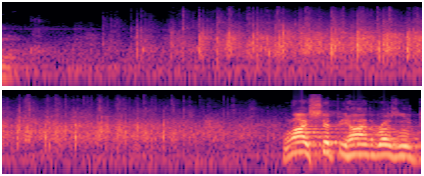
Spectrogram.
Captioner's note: applause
